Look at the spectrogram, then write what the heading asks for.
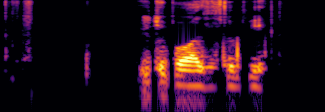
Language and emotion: Russian, neutral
